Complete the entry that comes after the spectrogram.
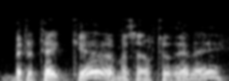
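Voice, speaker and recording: An actor playing a blunt, domineering older English business magnate in a radio drama, curt and commanding. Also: male voice, medium pitch, wildly swooping pitch, normal speed, darkish tone, husky. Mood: commanding, secretive.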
